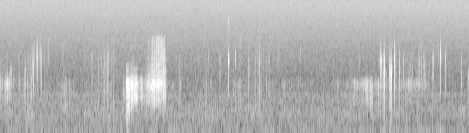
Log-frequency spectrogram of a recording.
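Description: Soft gurgling and rumbling with a couple of louder squelchy bursts in a quiet setting: ordinary stomach growling (bowel sounds).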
